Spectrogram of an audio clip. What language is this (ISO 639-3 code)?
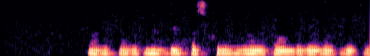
ben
